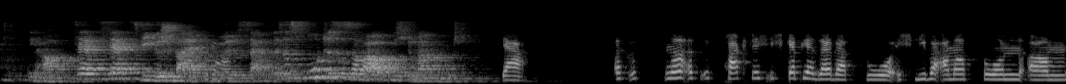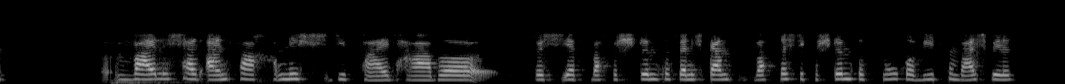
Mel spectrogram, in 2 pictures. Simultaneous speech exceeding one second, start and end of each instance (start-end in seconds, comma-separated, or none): none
